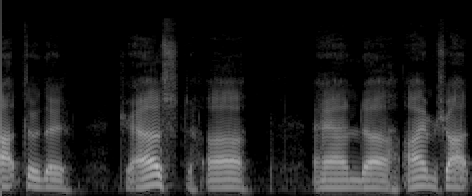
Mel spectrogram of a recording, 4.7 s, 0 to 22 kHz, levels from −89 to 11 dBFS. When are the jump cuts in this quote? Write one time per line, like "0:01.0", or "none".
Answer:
none

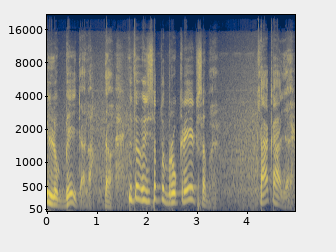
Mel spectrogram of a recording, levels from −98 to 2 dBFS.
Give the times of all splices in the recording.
0:01.1

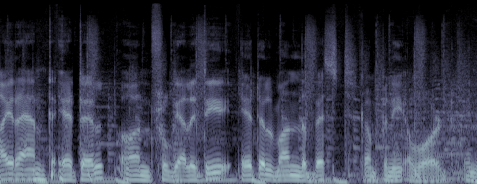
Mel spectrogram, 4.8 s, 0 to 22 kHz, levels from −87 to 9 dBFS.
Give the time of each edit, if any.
0:01.1
0:02.3

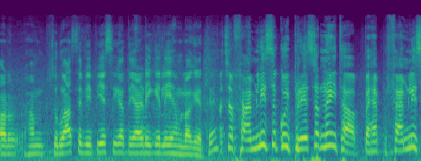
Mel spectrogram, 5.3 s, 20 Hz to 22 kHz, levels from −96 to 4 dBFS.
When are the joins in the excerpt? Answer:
none

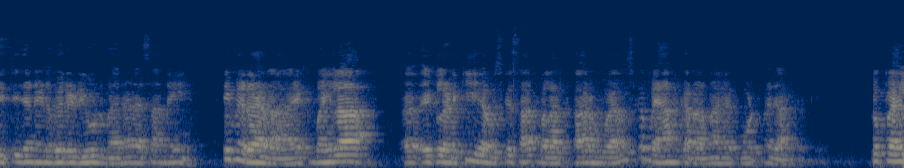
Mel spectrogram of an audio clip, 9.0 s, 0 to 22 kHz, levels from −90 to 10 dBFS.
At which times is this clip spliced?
0:02.2

